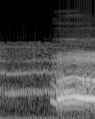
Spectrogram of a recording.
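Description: A loud, high-pitched tire squeal of hard braking, a sustained screech that swells sharply after a brief lead-in and holds, with a strained, slightly wavering tone.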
